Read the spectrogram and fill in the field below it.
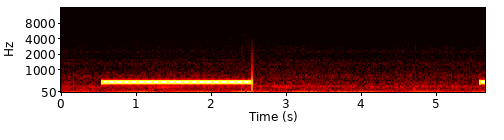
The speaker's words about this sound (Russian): Так, идет набор.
